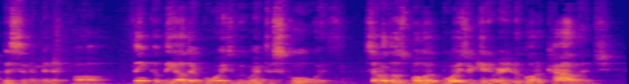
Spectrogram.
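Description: Man reading a scolding young sweetheart, lively pitch, roomy distant sound. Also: fairly quick, a little hiss or hum. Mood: chiding. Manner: chiding, practical. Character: young woman, teasing then scolding sweetheart. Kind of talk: read-aloud story dialogue. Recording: echoey room, mic at a distance.

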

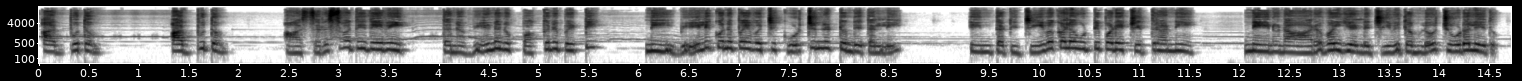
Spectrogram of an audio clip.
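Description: A woman plays a wise storyteller in her sixties from a moral tale. She is kind, gentle and reassuring, speaking in admiring tones over soft-edged music. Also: fairly high pitch, a little slow. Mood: awed admiration. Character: kind, wise sixty-year-old wandering storyteller woman.

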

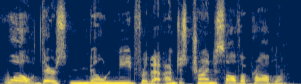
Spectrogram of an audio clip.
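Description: Man voicing a brisk, higher-pitched woman druid healer. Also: very animated. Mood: exasperated. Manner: urgent, direct. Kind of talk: audiobook character voice.

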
